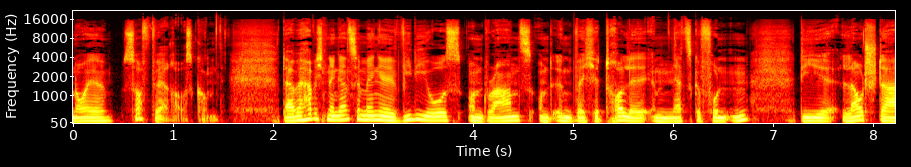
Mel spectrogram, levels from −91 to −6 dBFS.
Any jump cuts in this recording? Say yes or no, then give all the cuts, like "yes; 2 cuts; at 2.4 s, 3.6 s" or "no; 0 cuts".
no; 0 cuts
